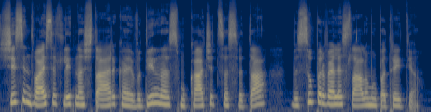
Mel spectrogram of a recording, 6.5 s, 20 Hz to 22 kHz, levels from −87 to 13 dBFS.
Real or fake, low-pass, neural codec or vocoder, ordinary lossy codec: fake; none; vocoder, 44.1 kHz, 128 mel bands every 512 samples, BigVGAN v2; none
